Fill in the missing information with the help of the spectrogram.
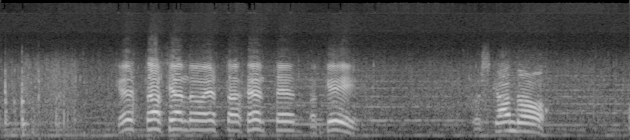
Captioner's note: Chief speaks foreign language; speaks foreign language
